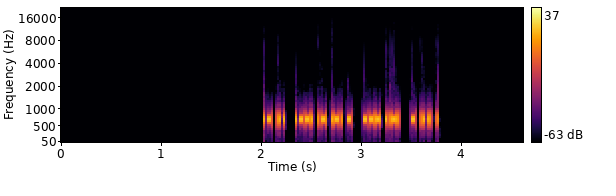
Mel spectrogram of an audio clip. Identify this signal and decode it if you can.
Morse code, heard as a keyed tone, about 77 wpm, 700 Hz. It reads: AS PART OF THE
